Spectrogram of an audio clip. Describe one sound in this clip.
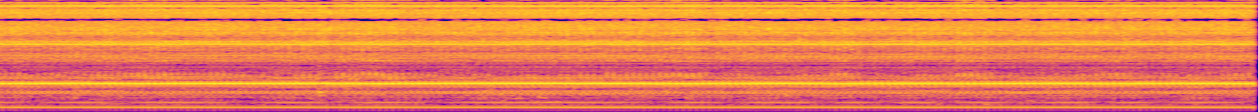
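Wind turbine blades whir and whoosh as they spin steadily.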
